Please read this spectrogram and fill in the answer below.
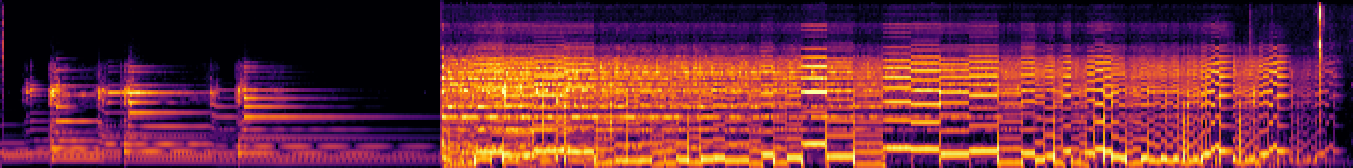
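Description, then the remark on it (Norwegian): Electronic music opens with a few sparse synth notes, then bursts into a dense, distorted track full of rapid stepping modem-like bleeps and bloops that clatter briefly near the end before cutting off. “Litt sånn bleeps and bloops på slutten.”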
